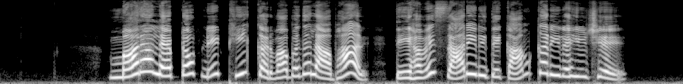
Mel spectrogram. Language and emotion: Gujarati, happy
